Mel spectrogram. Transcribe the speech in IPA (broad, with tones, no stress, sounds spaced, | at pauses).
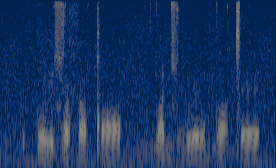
f ʊ˦˨ l ɪ˦ ʑ ɔ˦ ħ ɒ˦˨ ǃ ɒ˧ | b ɔ̤˨˦ dˤ ɛ˦ d͡ʑ ɔ̤˧ l ə˧ l ə̤˦ dˤ ɑ˨ ǀ ɛ˧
